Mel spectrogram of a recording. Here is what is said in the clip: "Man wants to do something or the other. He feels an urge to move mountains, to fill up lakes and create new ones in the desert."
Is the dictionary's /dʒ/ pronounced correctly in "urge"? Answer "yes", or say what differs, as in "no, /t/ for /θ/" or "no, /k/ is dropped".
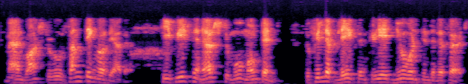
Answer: no, /tʃ/ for /dʒ/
